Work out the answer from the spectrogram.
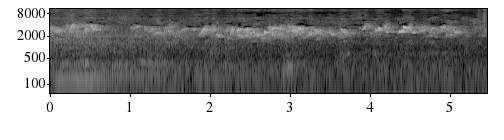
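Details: Caged red-whiskered bulbul, a competition bird that had stopped competing and was rehabilitated, singing well on the show rack: quick warbled chattering phrases run almost continuously, with a low steady hum underneath.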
